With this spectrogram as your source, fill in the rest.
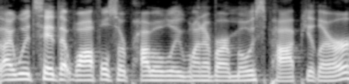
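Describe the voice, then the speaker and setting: Talking very fast with an American accent, a woman uses a fairly low pitch and fairly even intonation in a very clean recording with a silent background. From US, Delaware. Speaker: food entrepreneur. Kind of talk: interview conversation.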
